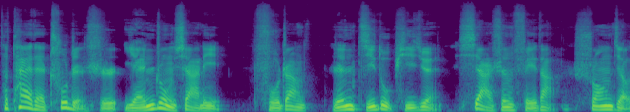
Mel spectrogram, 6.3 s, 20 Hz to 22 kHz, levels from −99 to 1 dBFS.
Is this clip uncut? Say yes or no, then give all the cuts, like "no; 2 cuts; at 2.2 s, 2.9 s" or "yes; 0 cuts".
no; 1 cut; at 2.4 s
